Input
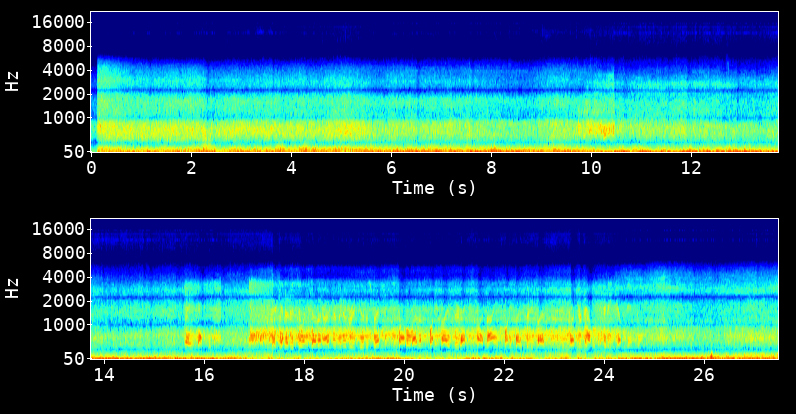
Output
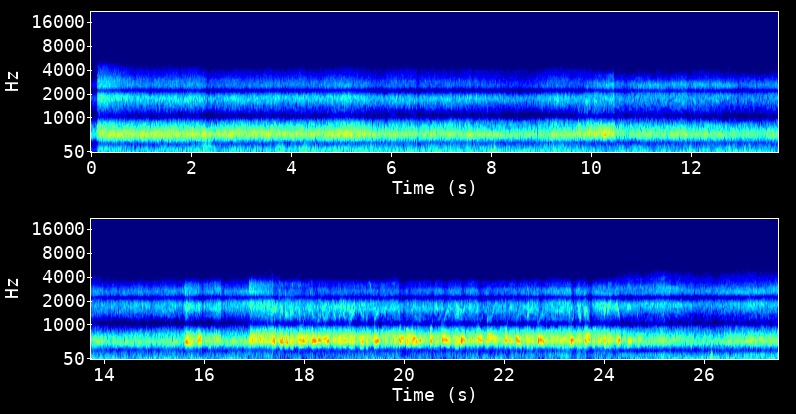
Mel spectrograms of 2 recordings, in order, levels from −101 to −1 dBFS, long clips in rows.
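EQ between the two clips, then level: vowel filter e; 0.0 dB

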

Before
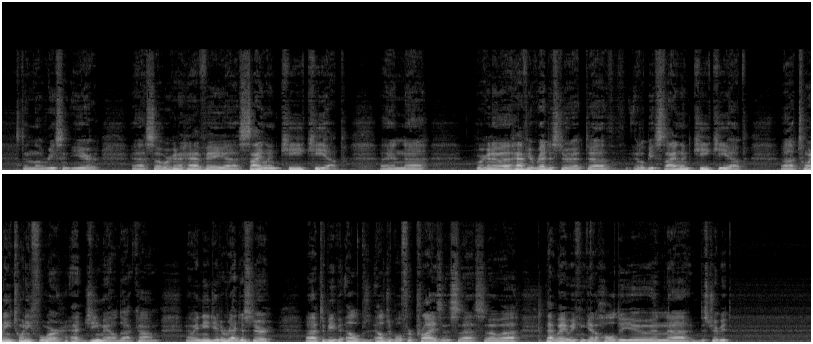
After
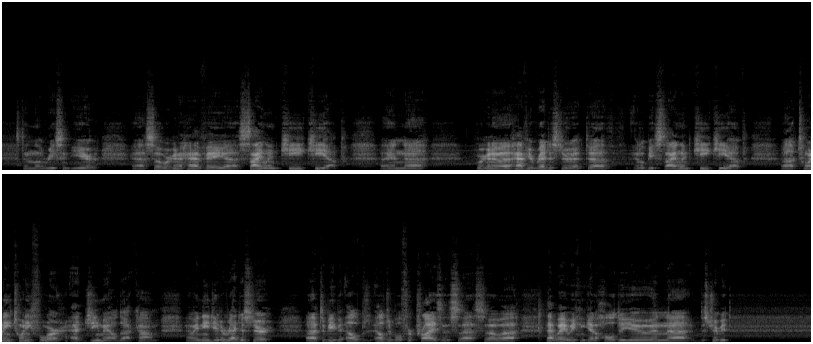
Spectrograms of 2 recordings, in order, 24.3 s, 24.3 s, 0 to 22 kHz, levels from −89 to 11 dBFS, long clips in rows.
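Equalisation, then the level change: ladder band-pass 2.6 kHz, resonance 20%; +13.5 dB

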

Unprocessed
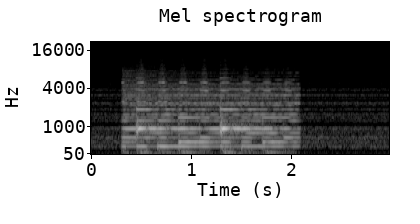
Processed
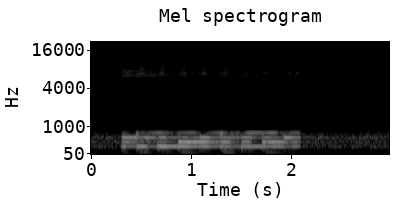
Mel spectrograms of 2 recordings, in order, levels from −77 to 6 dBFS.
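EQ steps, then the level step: high-pass 270 Hz 12 dB/octave; brick-wall FIR band-stop 780–6100 Hz; -4.5 dB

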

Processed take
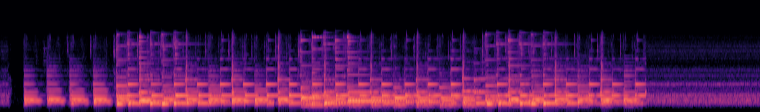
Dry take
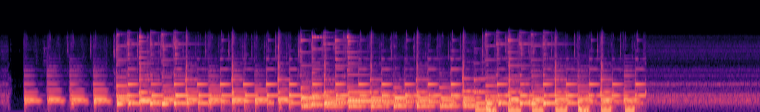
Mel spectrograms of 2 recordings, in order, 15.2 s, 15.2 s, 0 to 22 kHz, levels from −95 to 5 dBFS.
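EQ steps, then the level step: brick-wall FIR high-pass 200 Hz; -8.0 dB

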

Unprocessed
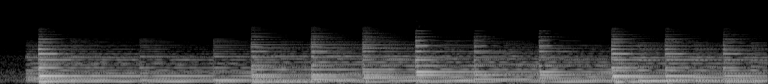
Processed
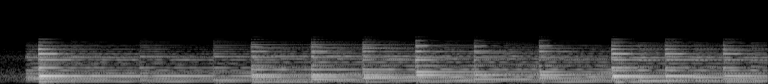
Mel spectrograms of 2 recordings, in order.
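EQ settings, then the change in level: distance through air 440 m; cabinet simulation 120–2500 Hz, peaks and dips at 130 Hz -6 dB, 190 Hz -8 dB, 570 Hz -7 dB, 940 Hz -10 dB; bass shelf 320 Hz -7.5 dB; +9.0 dB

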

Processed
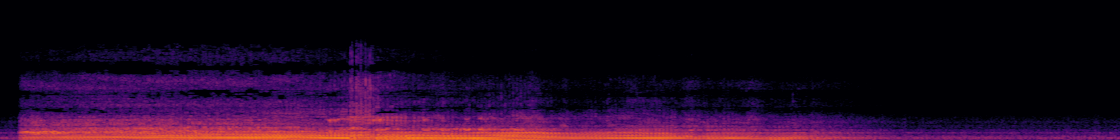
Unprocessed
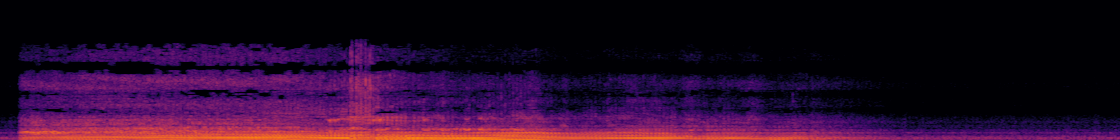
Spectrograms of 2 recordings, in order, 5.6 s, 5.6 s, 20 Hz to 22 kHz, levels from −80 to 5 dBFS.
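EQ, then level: peaking EQ 210 Hz -15 dB 0.48 oct; treble shelf 7.2 kHz -11.5 dB; band-stop 5.1 kHz, Q 30; 0.0 dB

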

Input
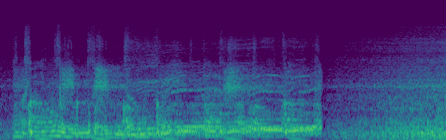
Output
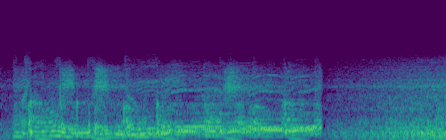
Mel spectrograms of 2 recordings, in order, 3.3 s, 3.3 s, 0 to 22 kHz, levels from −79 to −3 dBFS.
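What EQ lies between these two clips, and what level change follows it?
low-pass 3.2 kHz 24 dB/octave; +1.5 dB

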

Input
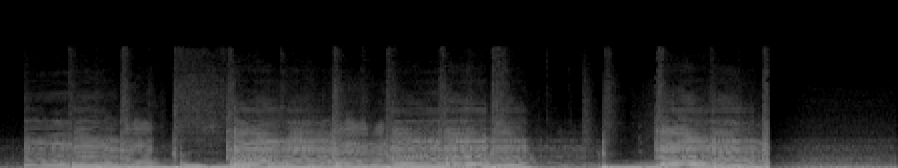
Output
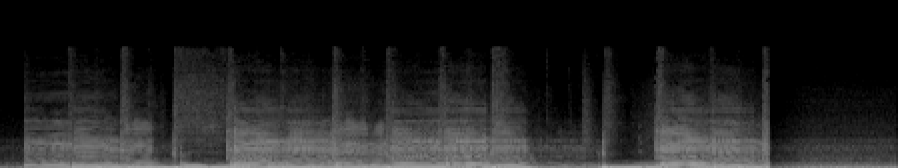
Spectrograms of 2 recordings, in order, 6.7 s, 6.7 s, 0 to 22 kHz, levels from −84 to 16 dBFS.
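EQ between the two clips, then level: peaking EQ 1.2 kHz -7 dB 1.8 oct; +2.0 dB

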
